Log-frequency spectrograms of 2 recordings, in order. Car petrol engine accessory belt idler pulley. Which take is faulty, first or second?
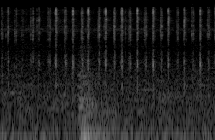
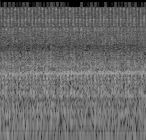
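first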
